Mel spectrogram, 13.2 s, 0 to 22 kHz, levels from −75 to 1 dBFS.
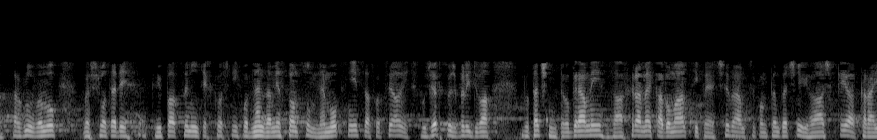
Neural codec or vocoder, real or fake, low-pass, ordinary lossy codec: codec, 16 kHz, 1 kbps, X-Codec, HuBERT features, trained on balanced general audio; fake; 3.6 kHz; MP3, 16 kbps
